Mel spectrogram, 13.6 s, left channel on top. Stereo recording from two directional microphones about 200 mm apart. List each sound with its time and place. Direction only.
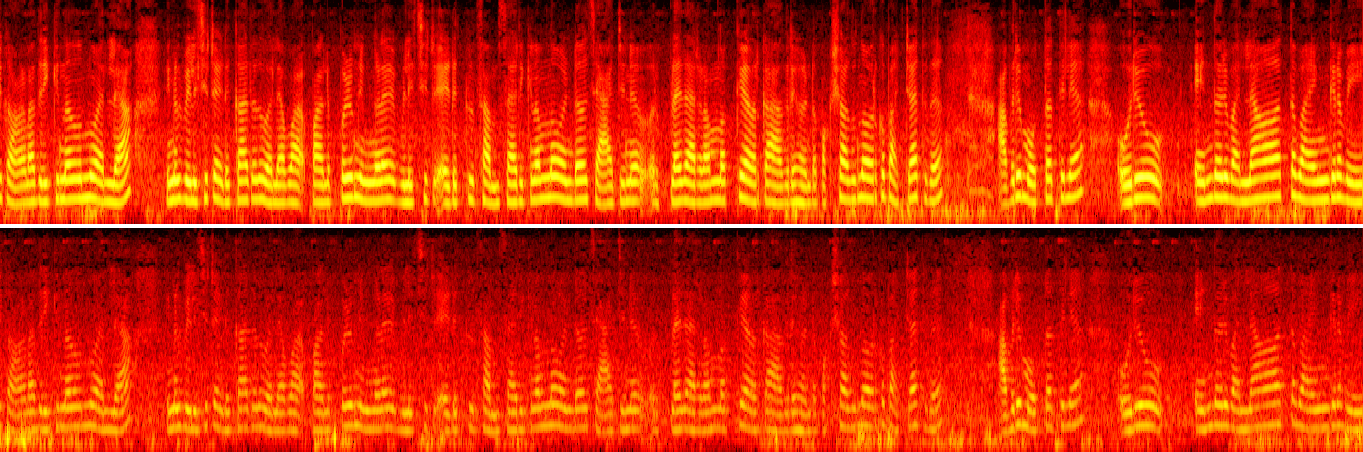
0.1 s a woman's voice: 45° left (ahead or behind)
